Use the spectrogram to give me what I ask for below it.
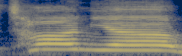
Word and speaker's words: Tonia: My name is Tonia, rhymes with lasagna, and today we are talking about the difference between fate and free will in astrology.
